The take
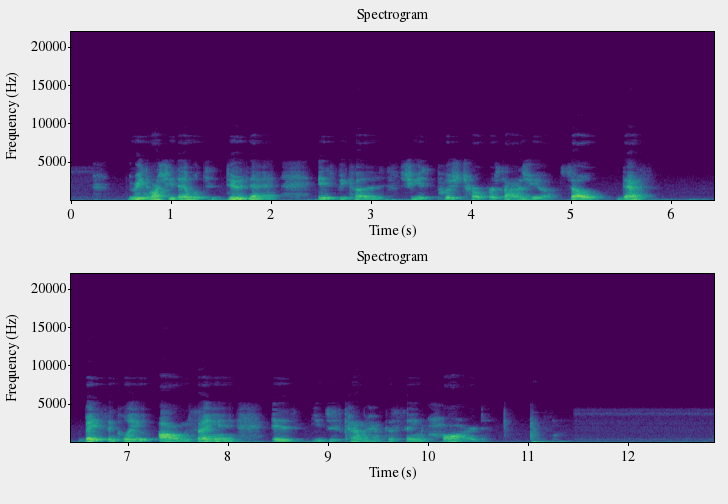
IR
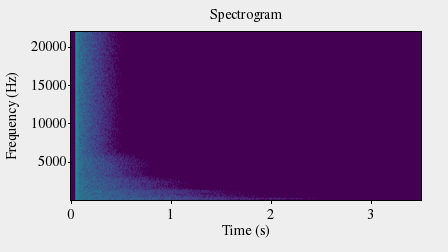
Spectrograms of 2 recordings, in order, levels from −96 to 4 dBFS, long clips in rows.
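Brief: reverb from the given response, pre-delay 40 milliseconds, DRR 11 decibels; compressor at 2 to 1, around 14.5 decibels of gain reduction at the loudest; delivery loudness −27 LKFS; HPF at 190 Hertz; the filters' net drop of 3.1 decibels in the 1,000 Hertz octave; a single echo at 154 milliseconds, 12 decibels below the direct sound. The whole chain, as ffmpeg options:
-filter_complex "[0:a]highpass=190,equalizer=frequency=1000:width_type=o:gain=-4,acompressor=threshold=-45dB:ratio=2,aecho=1:1:154:0.251,asplit=2[link_01][link_02];[1:a]atrim=start_sample=2205,adelay=40[link_03];[link_02][link_03]afir=irnorm=-1:irlink=0,volume=-11dB[link_04];[link_01][link_04]amix=inputs=2:normalize=0,volume=14.5dB"

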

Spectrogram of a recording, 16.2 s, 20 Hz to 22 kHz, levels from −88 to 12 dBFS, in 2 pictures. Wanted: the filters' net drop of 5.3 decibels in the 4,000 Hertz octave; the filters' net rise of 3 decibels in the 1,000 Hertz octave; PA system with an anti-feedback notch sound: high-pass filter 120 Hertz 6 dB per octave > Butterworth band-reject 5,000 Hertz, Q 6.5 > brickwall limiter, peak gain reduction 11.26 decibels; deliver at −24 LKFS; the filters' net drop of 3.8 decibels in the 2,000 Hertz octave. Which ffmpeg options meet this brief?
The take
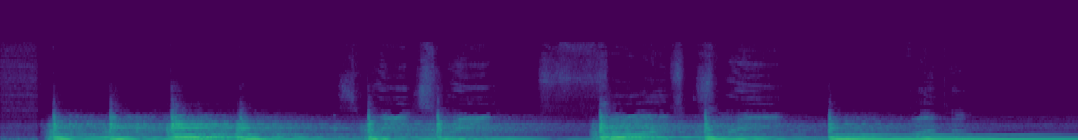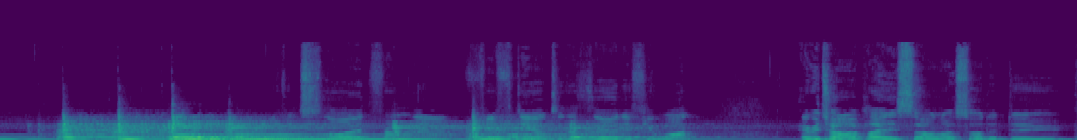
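ffmpeg -i in.wav -af "highpass=frequency=120:poles=1,asuperstop=centerf=5000:order=8:qfactor=6.5,equalizer=frequency=1000:width_type=o:gain=5,equalizer=frequency=2000:width_type=o:gain=-4.5,equalizer=frequency=4000:width_type=o:gain=-5.5,volume=10dB,alimiter=limit=-13.5dB:level=0:latency=1" out.wav

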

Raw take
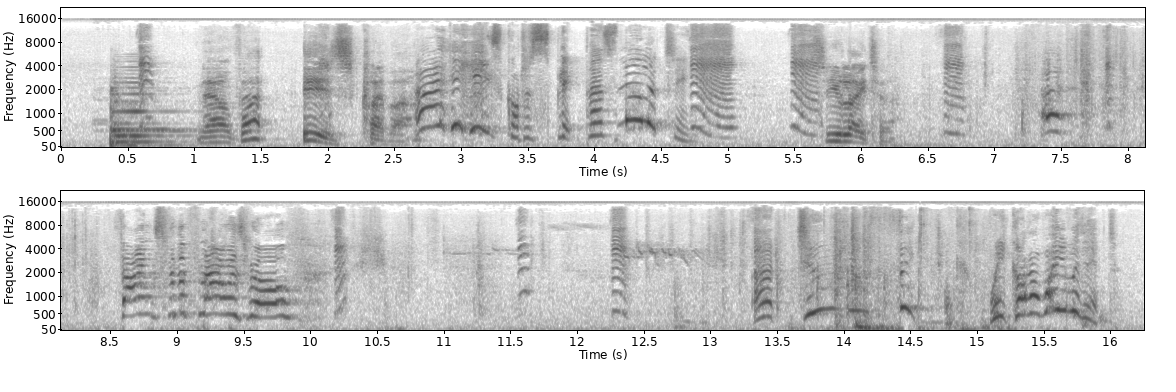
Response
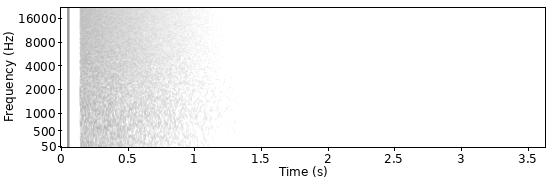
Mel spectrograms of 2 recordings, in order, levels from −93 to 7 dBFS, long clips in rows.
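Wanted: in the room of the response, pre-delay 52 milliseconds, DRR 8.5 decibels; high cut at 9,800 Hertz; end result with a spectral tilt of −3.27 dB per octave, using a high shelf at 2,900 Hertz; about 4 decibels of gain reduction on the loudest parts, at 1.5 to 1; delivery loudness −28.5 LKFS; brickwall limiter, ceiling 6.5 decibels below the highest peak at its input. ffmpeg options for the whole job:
-filter_complex "[0:a]lowpass=9800,highshelf=frequency=2900:gain=-9,acompressor=threshold=-34dB:ratio=1.5,alimiter=level_in=1dB:limit=-24dB:level=0:latency=1,volume=-1dB,asplit=2[link_01][link_02];[1:a]atrim=start_sample=2205,adelay=52[link_03];[link_02][link_03]afir=irnorm=-1:irlink=0,volume=-6.5dB[link_04];[link_01][link_04]amix=inputs=2:normalize=0,volume=8dB"

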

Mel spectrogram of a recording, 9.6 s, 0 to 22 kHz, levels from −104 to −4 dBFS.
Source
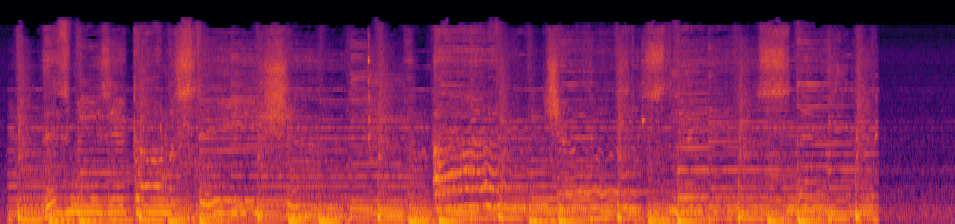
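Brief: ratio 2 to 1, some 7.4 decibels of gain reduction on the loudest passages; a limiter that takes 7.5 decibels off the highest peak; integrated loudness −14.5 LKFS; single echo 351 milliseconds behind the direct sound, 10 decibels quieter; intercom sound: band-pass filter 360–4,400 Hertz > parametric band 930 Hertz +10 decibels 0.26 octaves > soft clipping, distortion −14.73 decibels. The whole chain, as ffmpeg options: ffmpeg -i in.wav -af "acompressor=threshold=-36dB:ratio=2,alimiter=level_in=4.5dB:limit=-24dB:level=0:latency=1,volume=-4.5dB,highpass=360,lowpass=4400,equalizer=frequency=930:width_type=o:width=0.26:gain=10,aecho=1:1:351:0.316,asoftclip=threshold=-36.5dB,volume=29.5dB" out.wav

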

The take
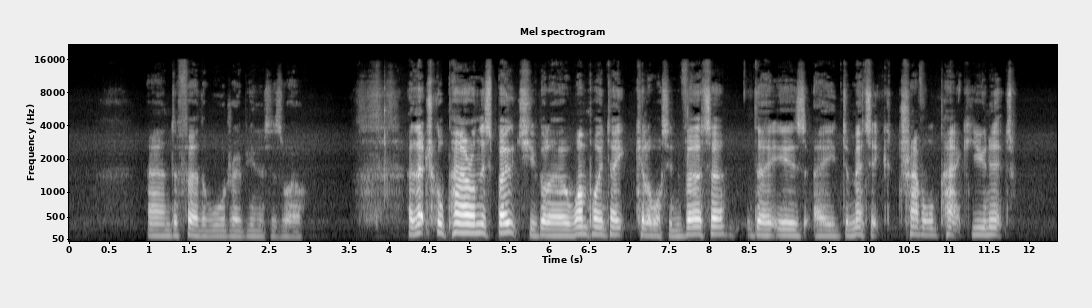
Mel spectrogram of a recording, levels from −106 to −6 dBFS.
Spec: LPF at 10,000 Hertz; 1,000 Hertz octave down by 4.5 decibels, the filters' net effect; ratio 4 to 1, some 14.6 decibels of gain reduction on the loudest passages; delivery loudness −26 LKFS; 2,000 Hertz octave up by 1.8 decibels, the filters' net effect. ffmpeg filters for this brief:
ffmpeg -i in.wav -af "lowpass=10000,equalizer=frequency=1000:width_type=o:gain=-8,equalizer=frequency=2000:width_type=o:gain=5.5,acompressor=threshold=-29dB:ratio=4,volume=7dB" out.wav

